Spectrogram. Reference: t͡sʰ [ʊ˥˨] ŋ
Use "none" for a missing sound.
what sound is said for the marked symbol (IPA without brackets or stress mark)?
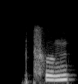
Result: ʊ˨˦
